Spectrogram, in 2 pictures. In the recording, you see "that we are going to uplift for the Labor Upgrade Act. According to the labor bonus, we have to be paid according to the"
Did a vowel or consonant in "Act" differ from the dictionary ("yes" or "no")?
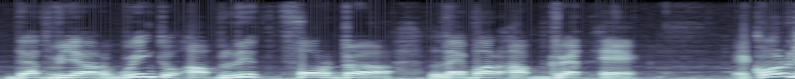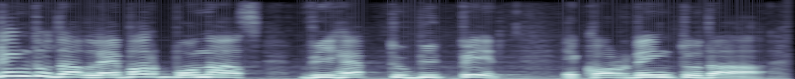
yes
